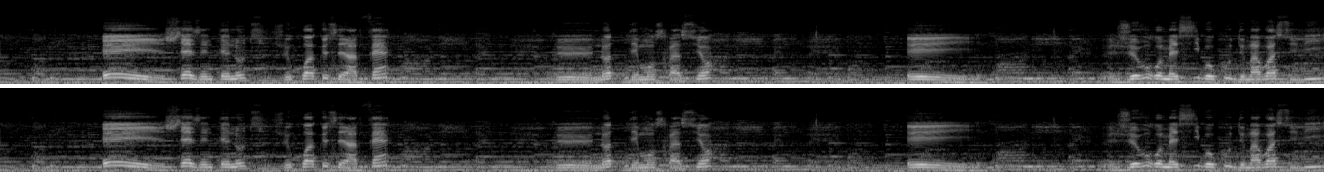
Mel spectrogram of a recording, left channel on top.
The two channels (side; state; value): left; noise; hum, 18 dB below the sound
